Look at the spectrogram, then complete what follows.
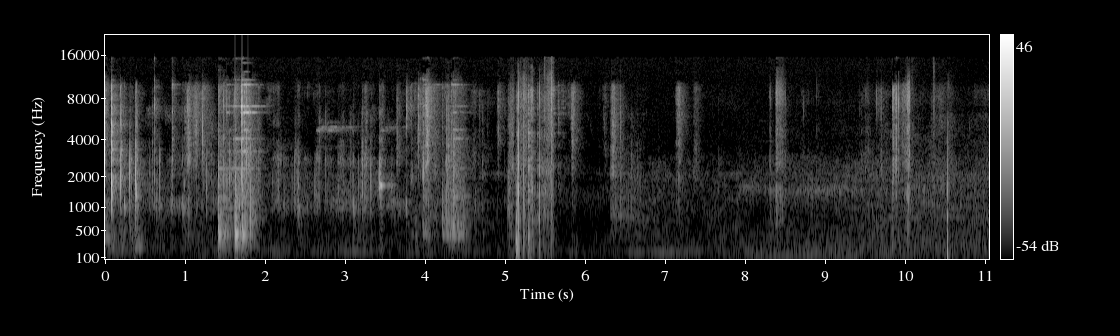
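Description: Sharp metallic clicks and clatter, in two busy spells, as the plug is worked loose from a Maruti Omni's rear differential housing, with one lone click near the end.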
